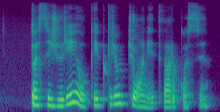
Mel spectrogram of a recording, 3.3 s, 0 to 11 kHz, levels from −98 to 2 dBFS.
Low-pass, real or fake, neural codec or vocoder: 9.9 kHz; fake; autoencoder, 48 kHz, 32 numbers a frame, DAC-VAE, trained on Japanese speech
